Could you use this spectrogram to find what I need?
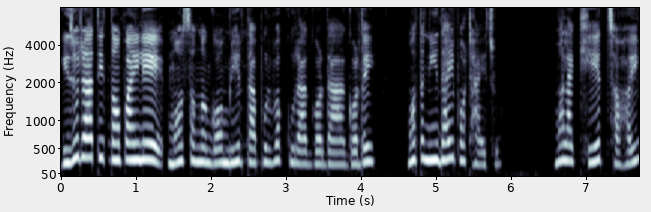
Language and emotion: Nepali, sad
